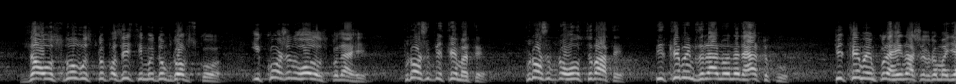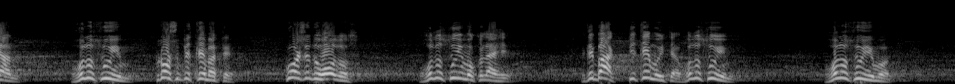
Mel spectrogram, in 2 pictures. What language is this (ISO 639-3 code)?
ukr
